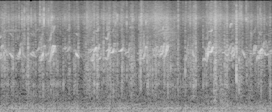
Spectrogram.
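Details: Chicken, a hen (murgi), chirping: quick, thin, high chirps in an uneven string, several per second, over a steady low hum and background noise.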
